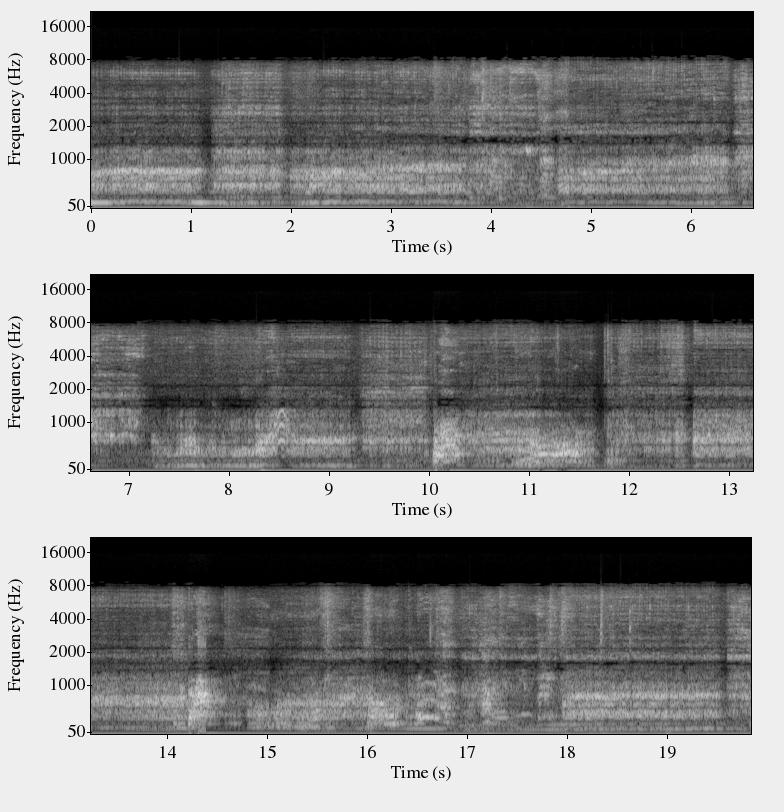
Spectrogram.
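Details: Golden Retriever calming down a Labrador: long stretches of throaty, rumbling growl-like vocalizing with moaning overtones, broken by short pauses roughly every few seconds, steady and loud throughout.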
